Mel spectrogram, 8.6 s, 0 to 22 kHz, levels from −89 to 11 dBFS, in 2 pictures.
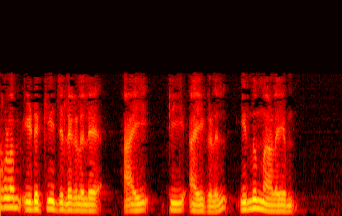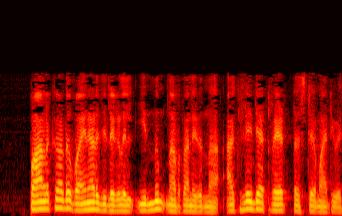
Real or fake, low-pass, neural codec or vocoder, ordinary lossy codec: real; 5.4 kHz; none; none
